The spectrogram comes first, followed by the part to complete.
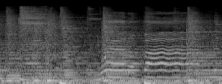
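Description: Live band with drums, bass, guitar and keyboard playing a country-rock song. A woman's voice comes in about a second in with a gliding sung note held with vibrato.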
